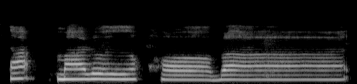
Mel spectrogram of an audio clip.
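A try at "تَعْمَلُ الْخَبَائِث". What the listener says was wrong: Kau-nya pendek ya, sayang ya. Ta'malul khobais. Coba sekali lagi.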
